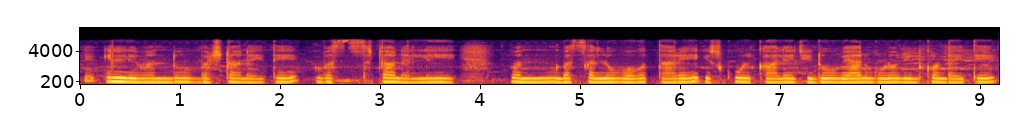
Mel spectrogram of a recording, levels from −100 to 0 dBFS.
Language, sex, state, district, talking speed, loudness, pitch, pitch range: Kannada, female, Karnataka, Belgaum, 85 wpm, -16 LUFS, 190 Hz, 185-200 Hz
